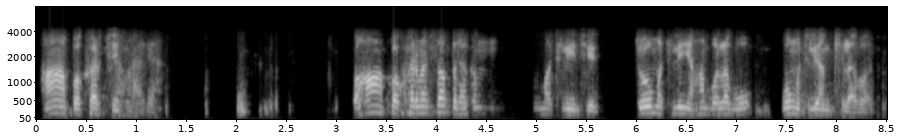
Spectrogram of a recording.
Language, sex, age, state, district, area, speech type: Maithili, male, 30-45, Bihar, Purnia, rural, conversation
